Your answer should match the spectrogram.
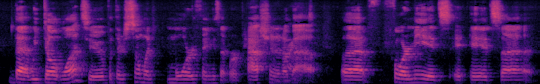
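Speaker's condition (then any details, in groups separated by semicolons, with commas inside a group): No condition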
